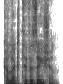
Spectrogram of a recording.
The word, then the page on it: collectivisation: British English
